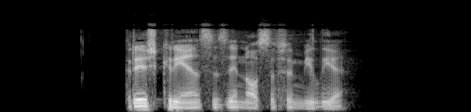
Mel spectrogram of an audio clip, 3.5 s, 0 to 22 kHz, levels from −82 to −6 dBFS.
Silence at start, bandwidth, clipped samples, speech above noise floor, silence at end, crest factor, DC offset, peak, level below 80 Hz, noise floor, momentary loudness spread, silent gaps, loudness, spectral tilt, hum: 0.95 s; 9.6 kHz; under 0.1%; 66 dB; 0.95 s; 20 dB; under 0.1%; -2 dBFS; -62 dBFS; -86 dBFS; 11 LU; none; -20 LUFS; -3 dB/octave; none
